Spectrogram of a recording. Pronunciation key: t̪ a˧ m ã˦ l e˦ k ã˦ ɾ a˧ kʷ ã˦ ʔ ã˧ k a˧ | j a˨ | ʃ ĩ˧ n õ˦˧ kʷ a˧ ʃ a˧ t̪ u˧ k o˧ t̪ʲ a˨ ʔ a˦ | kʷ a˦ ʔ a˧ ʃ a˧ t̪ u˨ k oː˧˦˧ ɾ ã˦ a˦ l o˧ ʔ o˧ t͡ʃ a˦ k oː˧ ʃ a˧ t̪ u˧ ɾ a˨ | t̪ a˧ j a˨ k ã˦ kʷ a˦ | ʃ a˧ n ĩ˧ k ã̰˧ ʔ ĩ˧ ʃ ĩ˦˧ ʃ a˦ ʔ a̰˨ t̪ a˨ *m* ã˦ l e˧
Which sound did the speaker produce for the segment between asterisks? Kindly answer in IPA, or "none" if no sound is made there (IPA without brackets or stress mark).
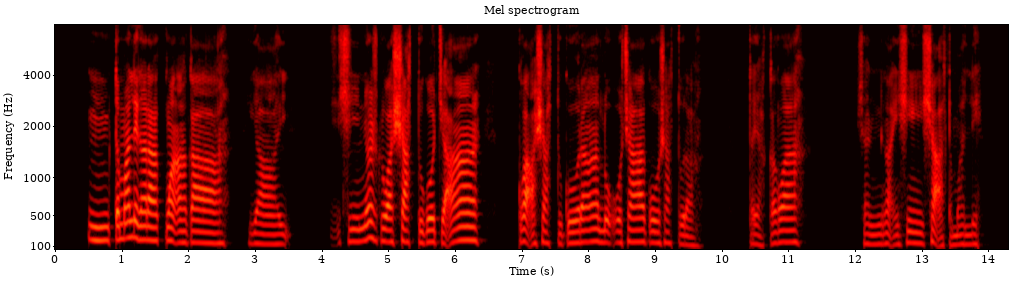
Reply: m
